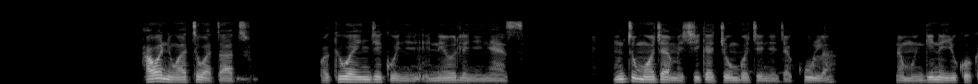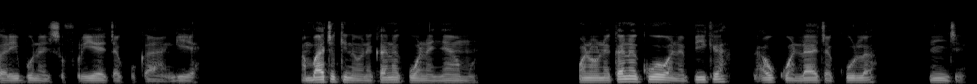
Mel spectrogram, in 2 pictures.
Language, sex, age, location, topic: Swahili, male, 50+, Nairobi, education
